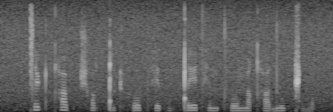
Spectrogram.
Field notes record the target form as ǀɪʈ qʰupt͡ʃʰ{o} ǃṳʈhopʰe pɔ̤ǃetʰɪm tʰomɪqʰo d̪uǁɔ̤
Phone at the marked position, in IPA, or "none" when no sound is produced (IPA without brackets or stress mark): ɔ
